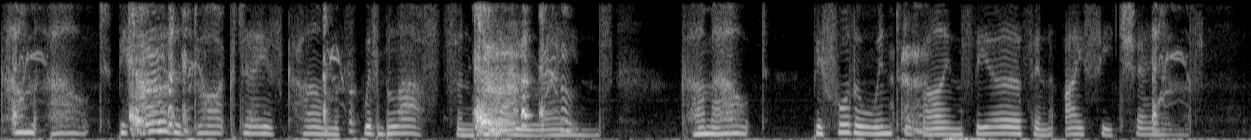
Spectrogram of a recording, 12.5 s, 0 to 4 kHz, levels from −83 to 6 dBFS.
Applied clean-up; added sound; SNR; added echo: none; Cough; -1 dB; none.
